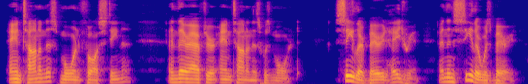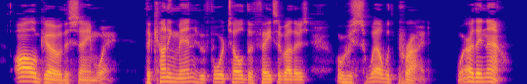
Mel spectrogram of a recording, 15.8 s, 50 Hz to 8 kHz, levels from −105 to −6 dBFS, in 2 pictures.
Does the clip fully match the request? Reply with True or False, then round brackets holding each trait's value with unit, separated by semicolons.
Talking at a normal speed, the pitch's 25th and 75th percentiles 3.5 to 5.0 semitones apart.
True (150 wpm; 4.3 semitones)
